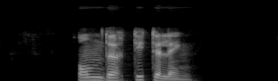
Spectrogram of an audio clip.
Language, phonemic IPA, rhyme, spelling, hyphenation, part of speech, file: Dutch, /ˌɔn.dərˈti.tə.lɪŋ/, -itəlɪŋ, ondertiteling, on‧der‧ti‧te‧ling, noun, Nl-ondertiteling.ogg
- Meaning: the subtitles to a video in a particular language (see usage note); sub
